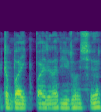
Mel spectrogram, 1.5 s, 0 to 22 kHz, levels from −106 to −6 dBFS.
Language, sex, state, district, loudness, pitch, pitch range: Bengali, male, West Bengal, North 24 Parganas, -28 LUFS, 110 Hz, 110-115 Hz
